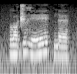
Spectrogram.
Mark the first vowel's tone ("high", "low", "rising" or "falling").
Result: low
